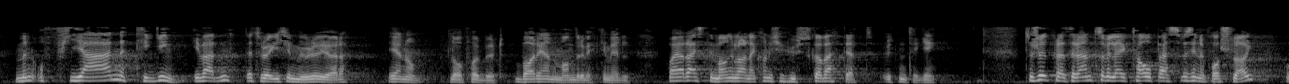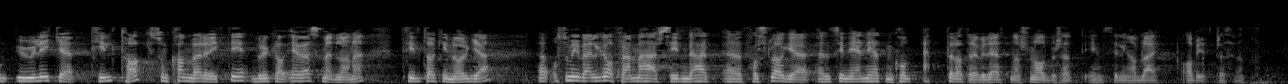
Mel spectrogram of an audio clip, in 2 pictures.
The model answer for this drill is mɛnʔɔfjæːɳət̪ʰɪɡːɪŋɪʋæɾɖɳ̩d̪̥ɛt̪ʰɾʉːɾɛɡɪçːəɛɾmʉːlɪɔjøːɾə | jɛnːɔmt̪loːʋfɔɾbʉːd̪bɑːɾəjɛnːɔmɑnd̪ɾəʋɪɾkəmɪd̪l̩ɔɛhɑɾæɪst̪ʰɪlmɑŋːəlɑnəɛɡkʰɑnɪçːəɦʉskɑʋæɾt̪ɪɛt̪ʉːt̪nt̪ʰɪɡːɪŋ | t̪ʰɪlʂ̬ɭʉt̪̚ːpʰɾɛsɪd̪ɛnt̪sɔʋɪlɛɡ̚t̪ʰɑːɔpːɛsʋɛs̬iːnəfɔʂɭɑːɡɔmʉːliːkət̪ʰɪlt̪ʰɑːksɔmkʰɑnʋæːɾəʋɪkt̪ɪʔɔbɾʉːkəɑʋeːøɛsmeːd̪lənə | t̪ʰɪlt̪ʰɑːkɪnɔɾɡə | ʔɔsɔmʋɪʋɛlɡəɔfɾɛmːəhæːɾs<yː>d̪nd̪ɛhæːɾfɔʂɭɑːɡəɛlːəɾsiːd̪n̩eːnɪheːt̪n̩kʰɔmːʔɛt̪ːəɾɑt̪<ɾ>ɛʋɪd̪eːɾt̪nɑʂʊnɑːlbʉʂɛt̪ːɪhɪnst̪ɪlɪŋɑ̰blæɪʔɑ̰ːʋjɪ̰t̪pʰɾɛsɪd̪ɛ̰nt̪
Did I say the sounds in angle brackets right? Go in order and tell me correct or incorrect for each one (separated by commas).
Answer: incorrect, correct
